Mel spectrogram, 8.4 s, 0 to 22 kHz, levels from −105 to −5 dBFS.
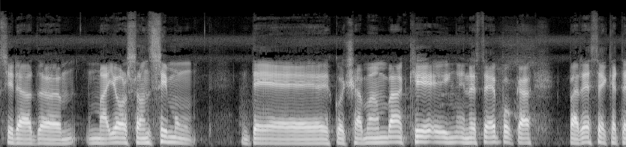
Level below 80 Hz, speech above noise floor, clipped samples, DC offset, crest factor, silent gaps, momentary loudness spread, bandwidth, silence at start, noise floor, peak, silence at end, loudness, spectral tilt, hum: -62 dBFS; 37 dB; under 0.1%; under 0.1%; 18 dB; none; 7 LU; 14 kHz; 0 s; -55 dBFS; 0 dBFS; 0 s; -19 LUFS; -6 dB/octave; none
